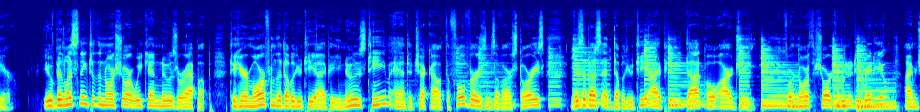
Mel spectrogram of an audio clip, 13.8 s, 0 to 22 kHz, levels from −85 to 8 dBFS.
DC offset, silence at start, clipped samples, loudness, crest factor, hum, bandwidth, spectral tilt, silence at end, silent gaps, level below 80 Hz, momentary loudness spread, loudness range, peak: under 0.1%; 0 s; under 0.1%; -21 LUFS; 16 dB; none; 15.5 kHz; -7 dB/octave; 0 s; 0.30-0.40 s; -56 dBFS; 7 LU; 2 LU; -4 dBFS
